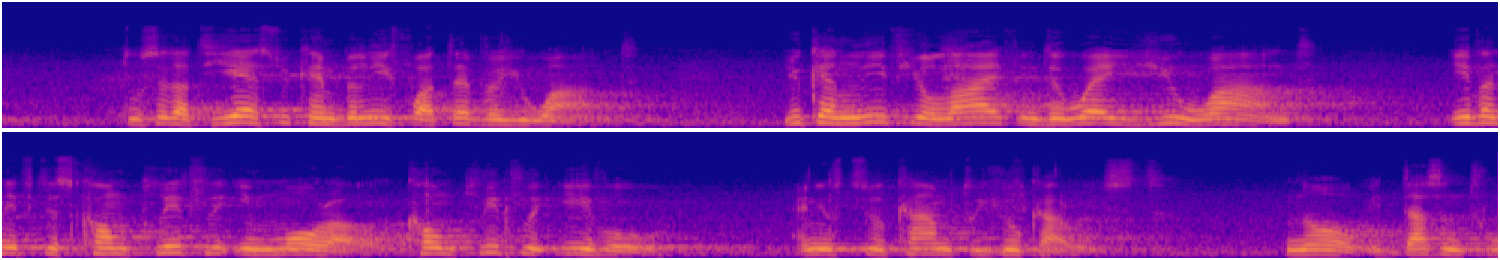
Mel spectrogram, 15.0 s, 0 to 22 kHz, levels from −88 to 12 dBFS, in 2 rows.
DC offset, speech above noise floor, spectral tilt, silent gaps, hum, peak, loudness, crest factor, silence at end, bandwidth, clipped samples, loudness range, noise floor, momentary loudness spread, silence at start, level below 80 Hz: under 0.1%; 26 dB; -8 dB/octave; none; none; -8 dBFS; -24 LUFS; 18 dB; 0 s; 9 kHz; under 0.1%; 4 LU; -49 dBFS; 13 LU; 0 s; -80 dBFS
